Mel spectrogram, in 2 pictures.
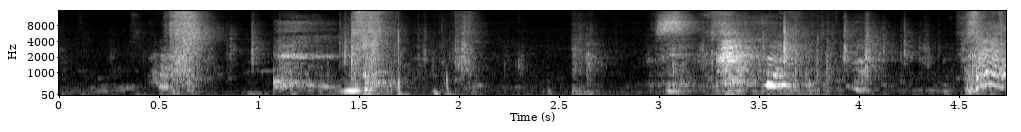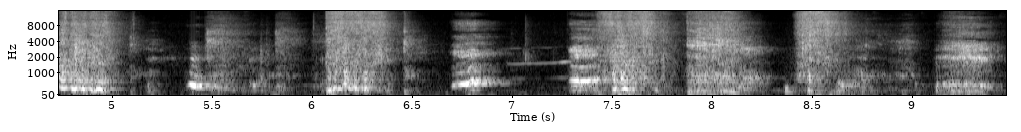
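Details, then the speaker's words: Female pug sneezing fit: about ten sharp, bursting sneezes in nine seconds with snuffling between; the owner suspects something in her nose and mentions a hole in the top of her head. "What's the matter? Have you got something in your nose? Bella, what's the matter?"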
